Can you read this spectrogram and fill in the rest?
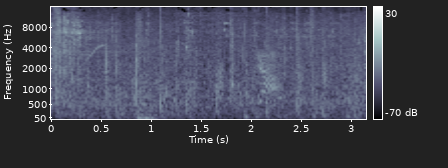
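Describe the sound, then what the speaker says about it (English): Horse hooves clip-clop at a steady, brisk pace in the video game Red Dead Redemption 2, heard as quick, distinct knocks over a faint background bed. "Come on, horsey. Follow me."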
